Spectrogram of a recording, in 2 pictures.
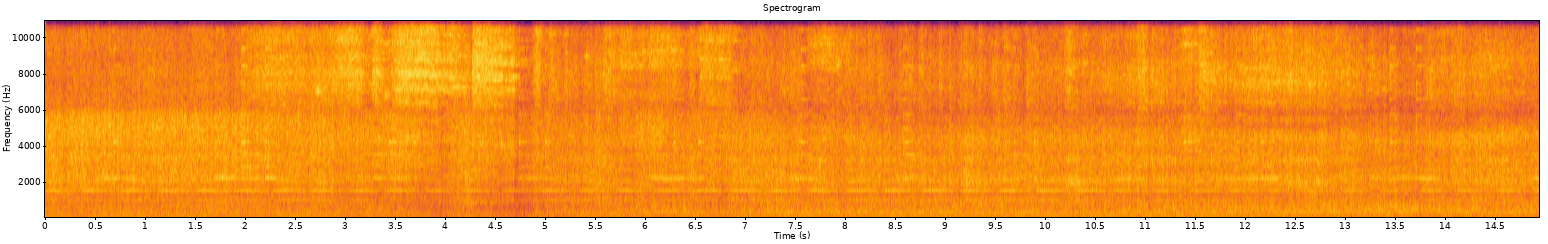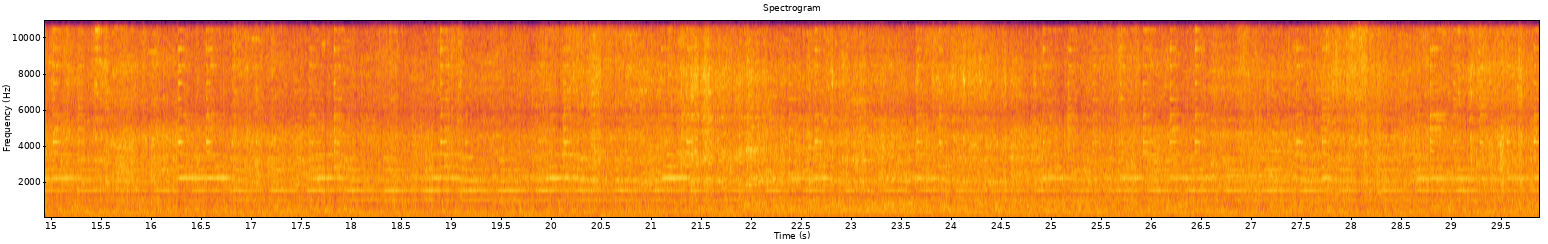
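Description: Double-stack intermodal container train's well cars rolling past at speed: a steady, loud rumble and clatter of steel wheels on rail, with a thin steady high tone running through it.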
